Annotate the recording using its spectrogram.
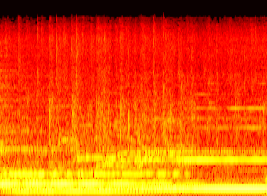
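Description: Electric guitars and bass ringing out on one held chord through the amplifiers at the end of a song, steady and loud, with a higher tone that wavers and bends in pitch partway through.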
